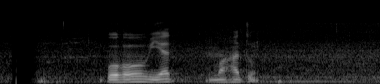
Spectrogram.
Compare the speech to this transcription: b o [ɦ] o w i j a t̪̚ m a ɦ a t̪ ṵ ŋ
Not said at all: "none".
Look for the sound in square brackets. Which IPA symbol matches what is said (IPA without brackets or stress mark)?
ɦ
